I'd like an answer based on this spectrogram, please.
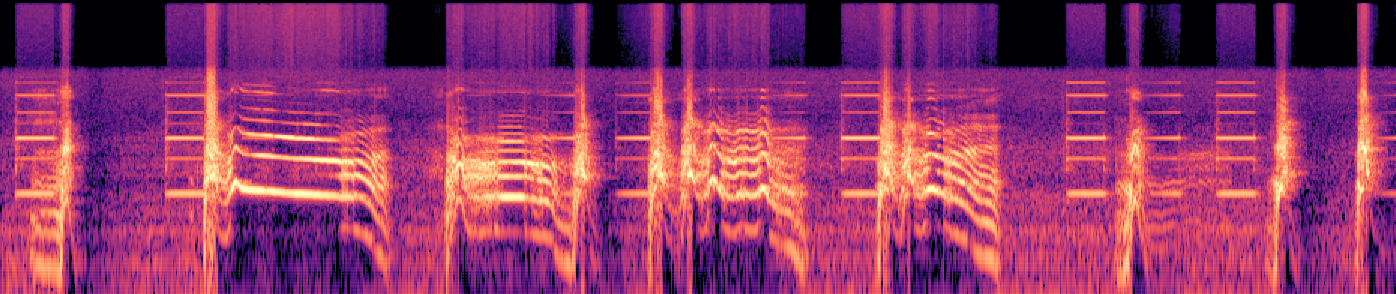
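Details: Barking at the fire alarm, Hobie the Miniature Schnauzer lets out a sustained falling howl, then choppy runs of yips and howl-barks, with short single barks near the end against the alarm's repeated electronic beeping.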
